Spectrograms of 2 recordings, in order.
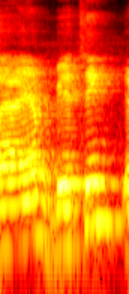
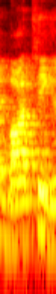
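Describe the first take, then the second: First: "bathing" said bay-thing, slow and careful; correct pronunciation. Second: "bathing" said with the vowel of bath, as baa-thing; teacher showing the wrong "bathing" like baa-thing; wrong pronunciation. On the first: Teacher shows students the right "bathing" as slow bay-thing. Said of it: "ये सही है". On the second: Teacher warns students, the wrong "bathing" sounding like baa-thing. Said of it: "नहीं, गलत है". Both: Shown as a demonstration.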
